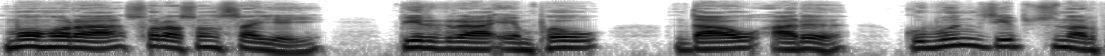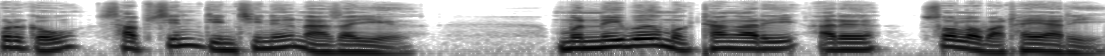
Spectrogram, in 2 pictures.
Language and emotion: Bodo, neutral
